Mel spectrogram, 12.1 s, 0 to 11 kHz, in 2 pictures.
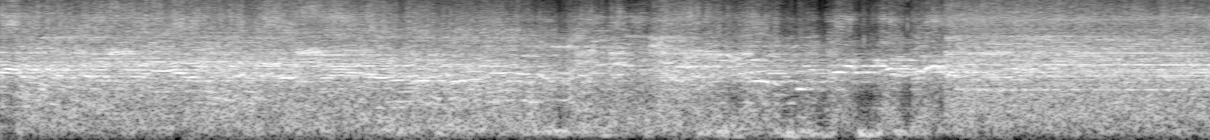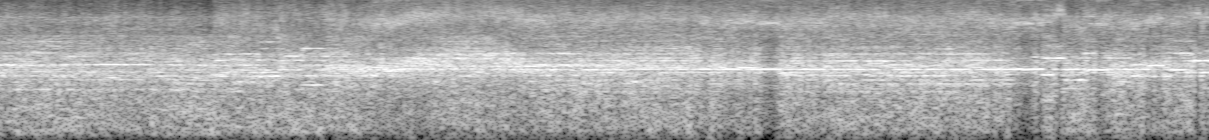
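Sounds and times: loud sound system music: 0.0s - 12.0s
steady high tone: 0.4s - 12.0s.

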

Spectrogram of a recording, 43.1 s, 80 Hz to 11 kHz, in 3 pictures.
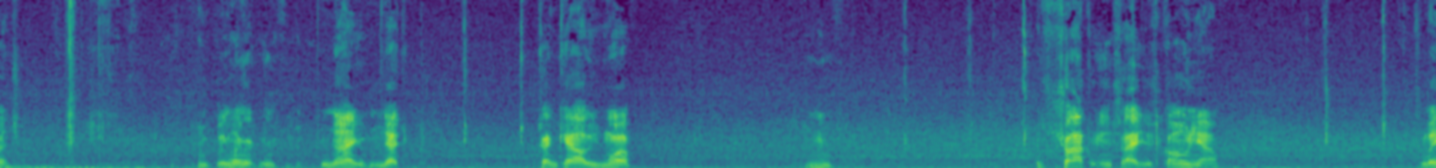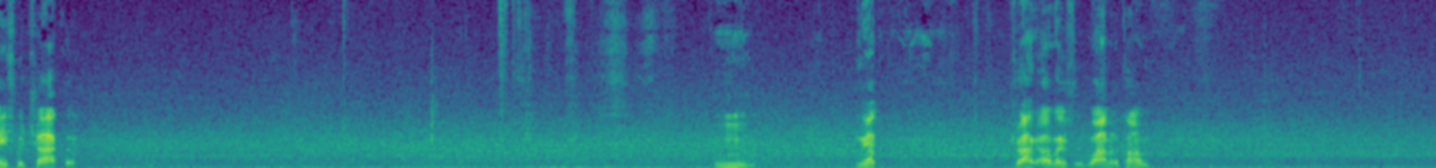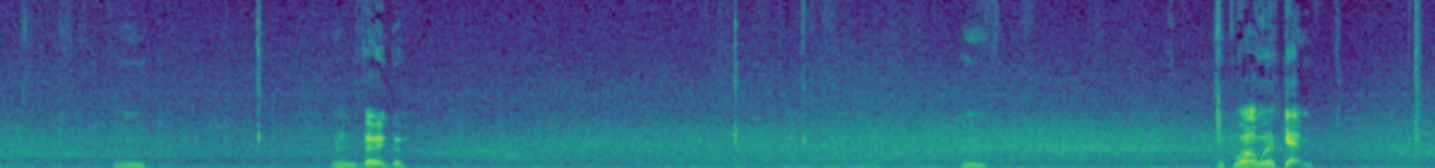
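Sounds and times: low rumble of distant traffic: 0.0s - 43.0s.

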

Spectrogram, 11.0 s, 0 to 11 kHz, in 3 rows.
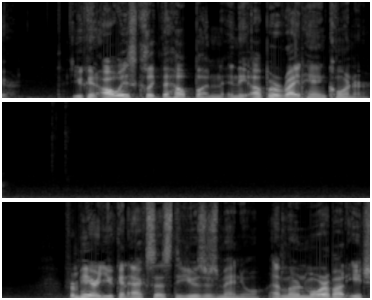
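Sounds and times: computer mouse button clicks: 4.2s - 4.4s.

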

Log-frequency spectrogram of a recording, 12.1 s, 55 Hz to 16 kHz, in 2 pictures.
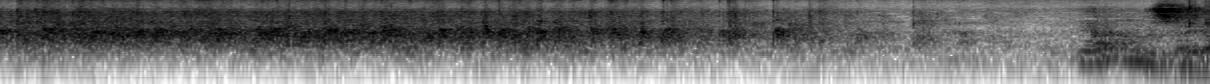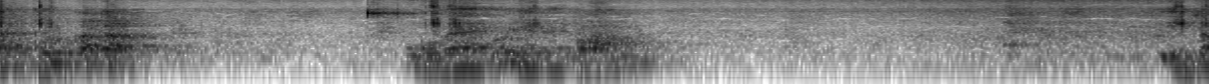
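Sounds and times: man speaking into microphone: 5.3s - 7.0s, 8.0s - 9.5s.

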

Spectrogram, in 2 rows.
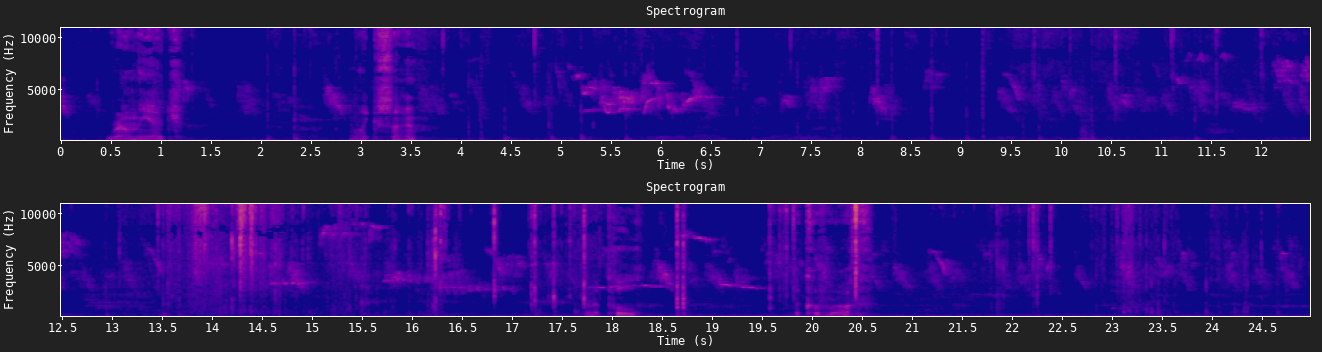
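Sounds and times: small birds chirping: 0.0s - 24.9s
thump: 10.2s - 10.6s.

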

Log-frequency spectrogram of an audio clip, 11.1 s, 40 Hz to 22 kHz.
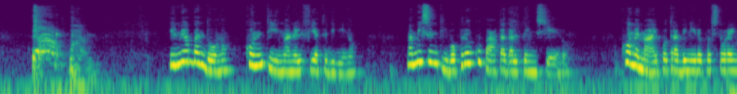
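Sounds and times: person clearing throat: 0.5s - 1.6s.

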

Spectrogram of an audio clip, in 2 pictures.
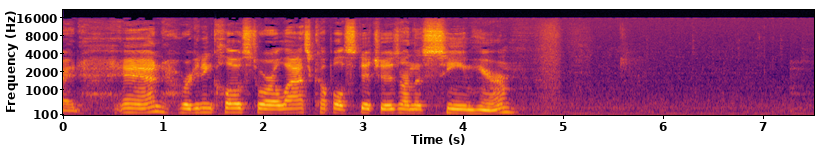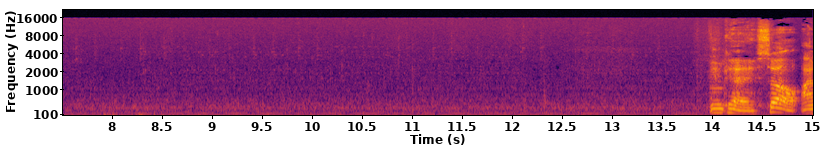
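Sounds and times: steady low hum: 0.0s - 15.0s
cloth and thread rustling: 4.6s - 5.4s.

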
